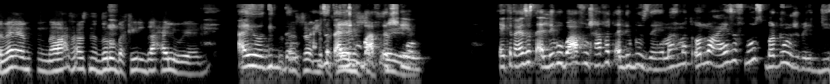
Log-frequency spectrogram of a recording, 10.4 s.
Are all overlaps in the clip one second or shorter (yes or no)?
no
